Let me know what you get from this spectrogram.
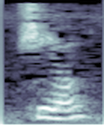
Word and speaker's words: Sheol: Sheol. – Sheol. To await resurrection to judgment. The spirits of the unsaved dead in the Old Testament were thus separated from God and in agony and conscious torment. Sheol is a temporary holding place for both the body and spirit of the unsaved in the Old Testament.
